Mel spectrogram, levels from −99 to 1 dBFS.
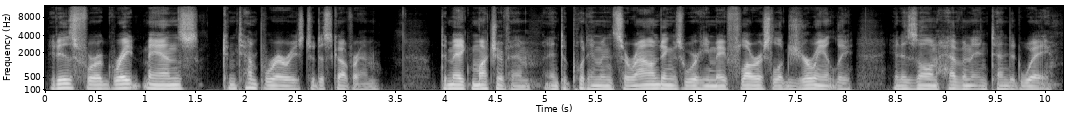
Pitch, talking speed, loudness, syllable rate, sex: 105 Hz, 190 wpm, -20 LUFS, 5.5 syllables/s, male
